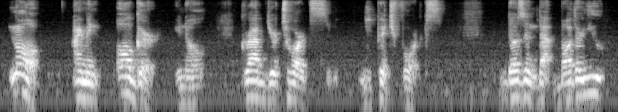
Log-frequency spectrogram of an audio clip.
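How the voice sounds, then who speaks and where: A put-on character voice at a very slow pace. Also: man, medium pitch for a man. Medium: read story. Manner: gruff, curt.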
